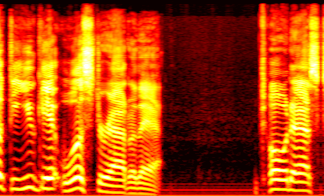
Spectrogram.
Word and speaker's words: Worcester: That and if you ever see how Worcester is spelled if you're not in Massachusetts, you're going to go and call it how far is Warchester. I don't know, but it's called Worcester.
